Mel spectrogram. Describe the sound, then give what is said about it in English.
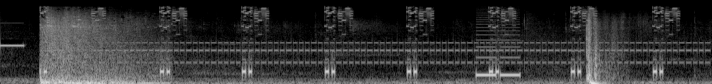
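C4 explosives detonating in a video game: a loud booming blast with a long rumbling tail, followed by a run of short electronic menu beeps and another sharp blast near the end. “Detonate all C4.”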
